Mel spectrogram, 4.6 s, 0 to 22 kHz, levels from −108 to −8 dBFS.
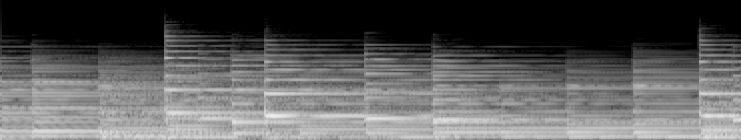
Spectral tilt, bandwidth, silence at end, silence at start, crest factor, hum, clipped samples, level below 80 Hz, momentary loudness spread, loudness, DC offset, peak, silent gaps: -8 dB/octave; 8 kHz; 0 s; 0 s; 16 dB; none; under 0.1%; -46 dBFS; 7 LU; -25 LUFS; under 0.1%; -8 dBFS; none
